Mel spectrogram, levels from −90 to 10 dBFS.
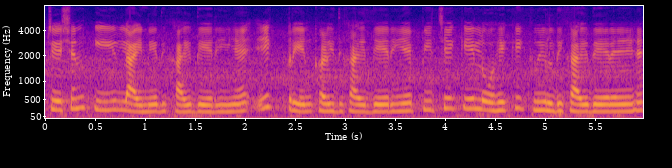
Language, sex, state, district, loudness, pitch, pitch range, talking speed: Hindi, female, Bihar, Vaishali, -18 LUFS, 205 Hz, 185-235 Hz, 260 wpm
